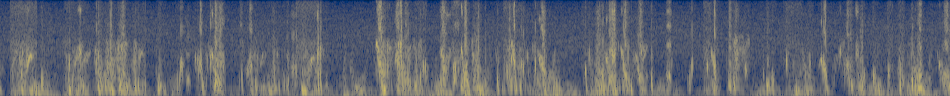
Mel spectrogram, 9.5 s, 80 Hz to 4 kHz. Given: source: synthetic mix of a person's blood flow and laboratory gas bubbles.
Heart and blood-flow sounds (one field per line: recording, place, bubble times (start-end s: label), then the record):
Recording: Doppler ultrasound of blood flow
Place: precordium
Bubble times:
0.00-0.05 s: bubbles
0.10-0.51 s: bubbles
0.64-1.46 s: bubbles
1.55-1.68 s: bubbles
1.74-2.27 s: bubbles
2.38-3.30 s: bubbles
3.73-4.28 s: bubbles
4.39-4.89 s: bubbles
4.95-5.57 s: bubbles
5.82-6.57 s: bubbles
6.65-6.75 s: bubbles
6.87-6.96 s: bubbles
7.04-7.22 s: bubbles
7.27-7.52 s: bubbles
7.60-7.78 s: bubbles
7.83-8.14 s: bubbles
8.17-8.68 s: bubbles
8.71-8.79 s: bubbles
8.88-8.94 s: bubbles
8.97-9.27 s: bubbles
9.37-9.51 s: bubbles
From the record:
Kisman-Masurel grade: 343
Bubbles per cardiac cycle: rolling drumbeat, 9 or more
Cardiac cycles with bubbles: 100%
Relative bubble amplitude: loud (0.450 to 0.775)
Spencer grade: 3 (all of the cardiac periods contain showers or single bubble signals, but not dominating or overriding the cardiac motion signals)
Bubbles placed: anywhere in the cardiac cycle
